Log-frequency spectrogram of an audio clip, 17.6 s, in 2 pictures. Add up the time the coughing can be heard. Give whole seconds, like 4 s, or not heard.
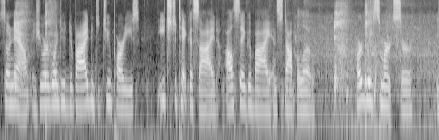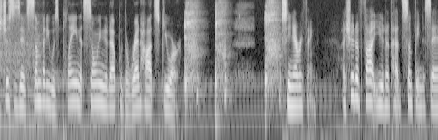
4 s.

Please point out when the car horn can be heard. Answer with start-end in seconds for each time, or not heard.
not heard.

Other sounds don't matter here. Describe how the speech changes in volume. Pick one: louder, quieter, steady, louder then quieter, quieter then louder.
steady.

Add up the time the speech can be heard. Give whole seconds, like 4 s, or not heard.
15 s.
